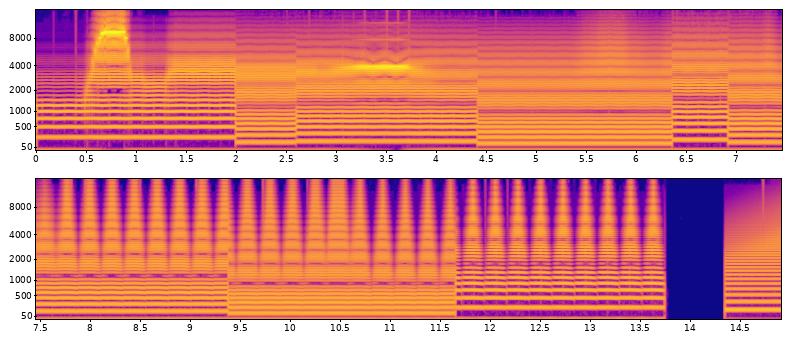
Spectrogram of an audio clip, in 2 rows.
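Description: WS-101 software synthesizer playing a slow line of single held notes on its oboe-like preset, the tone brightening and changing as it goes. In the middle the notes take on a fast even pulsing of about seven beats a second, and the sound cuts out briefly at the very end.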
